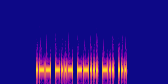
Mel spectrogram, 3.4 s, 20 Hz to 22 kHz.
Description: Morse code, heard as a keyed tone, about 36 wpm, 700 Hz. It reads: WX7DS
